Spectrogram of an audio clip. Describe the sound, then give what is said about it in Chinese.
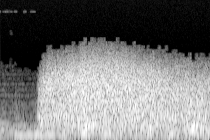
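A sudden loud thunder clap bursts in after a brief low rumble, then rolls on as a sustained, broad roaring crackle that stays loud to the end. “轰隆隆。一个更大的雷猛地炸响了，紧接着噼里啪啦下起了大雨。”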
